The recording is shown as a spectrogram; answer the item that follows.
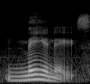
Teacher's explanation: i say mayonnaise so i put stress on the first syllable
